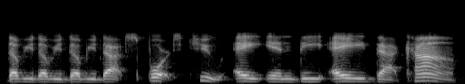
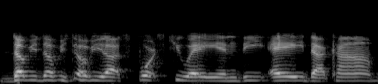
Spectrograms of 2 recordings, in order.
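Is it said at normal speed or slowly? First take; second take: slowly; normal speed. First: It is said slowly. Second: It is said at normal speed.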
